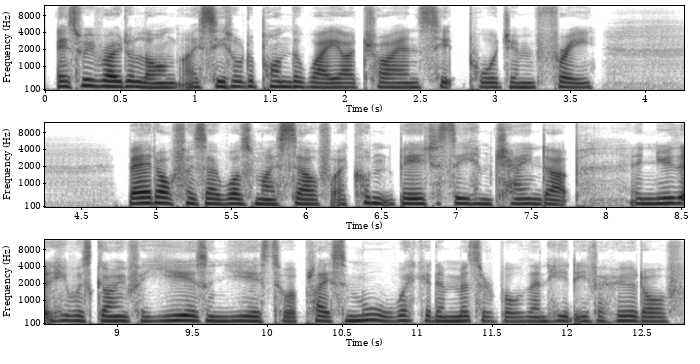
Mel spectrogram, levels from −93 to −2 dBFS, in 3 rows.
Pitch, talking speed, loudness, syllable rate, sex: 185 Hz, 245 wpm, -20 LUFS, 5.6 syllables/s, female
